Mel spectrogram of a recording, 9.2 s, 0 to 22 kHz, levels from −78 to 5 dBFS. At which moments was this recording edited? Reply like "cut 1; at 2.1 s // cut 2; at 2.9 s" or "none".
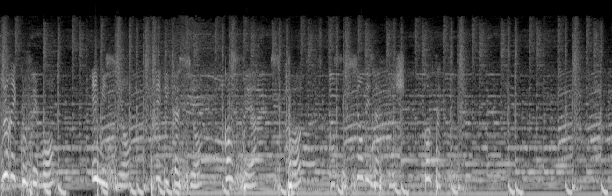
none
